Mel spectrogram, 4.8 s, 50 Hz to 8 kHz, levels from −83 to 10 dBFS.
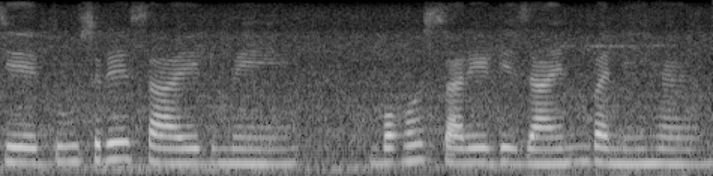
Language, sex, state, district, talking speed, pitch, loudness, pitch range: Hindi, female, Uttar Pradesh, Lucknow, 115 wpm, 205 Hz, -17 LUFS, 200-215 Hz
